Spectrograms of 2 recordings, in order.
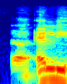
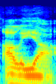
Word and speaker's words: Eli: Eli, Eli, or in the proponents of Lashawan Qadash would say, no, it's pronounced Aliyah, Aliyah. But here's the thing. Suppose we were writing down how we think they're pronounced in the Latin script, right? In the Roman script. So they would write A-L-A-Y-A, right? For Aliyah, and I would write E-L-I. We would write E-L-I for Eli, right?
